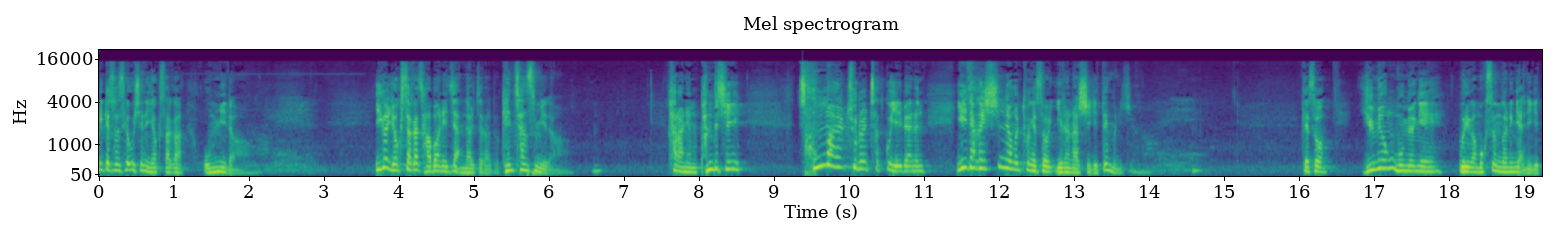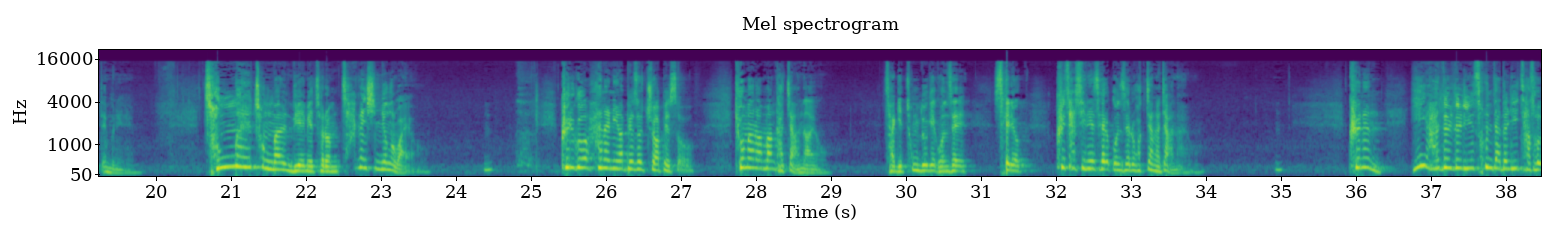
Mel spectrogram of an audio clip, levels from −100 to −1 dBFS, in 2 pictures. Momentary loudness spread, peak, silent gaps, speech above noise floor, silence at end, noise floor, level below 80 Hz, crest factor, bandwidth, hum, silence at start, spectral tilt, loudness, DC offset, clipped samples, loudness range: 20 LU; 0 dBFS; none; 40 dB; 0 s; -56 dBFS; -50 dBFS; 18 dB; 15.5 kHz; none; 0 s; -4 dB/octave; -16 LUFS; under 0.1%; under 0.1%; 6 LU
